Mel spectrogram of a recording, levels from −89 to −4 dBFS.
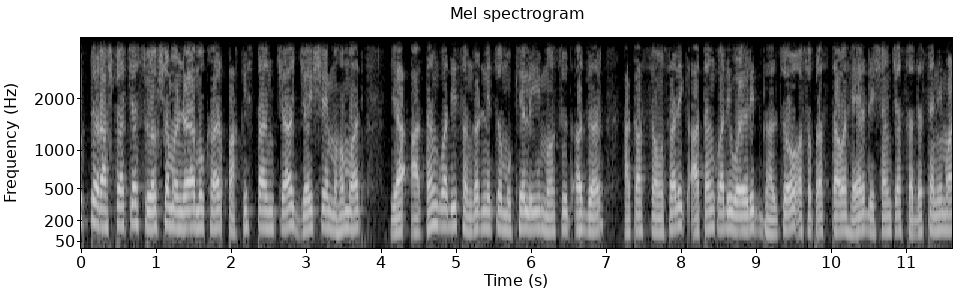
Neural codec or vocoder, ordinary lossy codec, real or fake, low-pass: none; Opus, 24 kbps; real; 3.6 kHz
